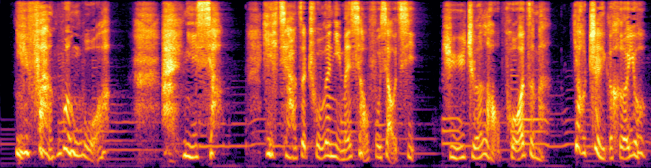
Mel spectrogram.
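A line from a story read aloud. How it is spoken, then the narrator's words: Crying and sighing. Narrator (Chinese): 王夫人又哭又叹，说道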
